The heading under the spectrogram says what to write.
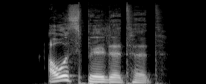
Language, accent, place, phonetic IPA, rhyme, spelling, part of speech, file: German, Germany, Berlin, [ˈaʊ̯sˌbɪldətət], -aʊ̯sbɪldətət, ausbildetet, verb, De-ausbildetet.ogg
- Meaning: inflection of ausbilden: 1. second-person plural dependent preterite 2. second-person plural dependent subjunctive II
